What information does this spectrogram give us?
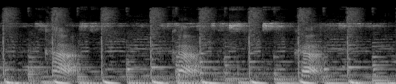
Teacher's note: sedikit di depan huruf qaf sifatnya nafas berhembus suara tertahan · Sifatnya nafas berhembus, suara tertahan, syiddah, lidah di bawah, istifal, terbuka antara lidah dan langit-langit atas, infitah, dan tidak lancar dan hati-hati, ismat.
